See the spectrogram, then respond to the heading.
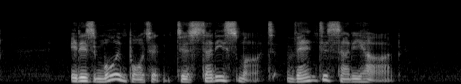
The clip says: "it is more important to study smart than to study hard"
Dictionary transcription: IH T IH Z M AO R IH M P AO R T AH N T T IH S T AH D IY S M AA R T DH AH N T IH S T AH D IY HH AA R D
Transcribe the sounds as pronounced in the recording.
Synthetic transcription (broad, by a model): IH T IH Z M AO R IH M P AO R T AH N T T IH S T AH D IY S M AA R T DH AH N T IH S T AH D IY HH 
